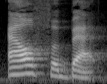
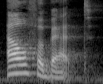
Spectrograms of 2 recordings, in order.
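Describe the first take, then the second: First: The final T is held, not released. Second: The final T is clearly released. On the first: "a T that is usually a held T. So you don't really release it" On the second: "if you do choose to pronounce the T at the end"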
